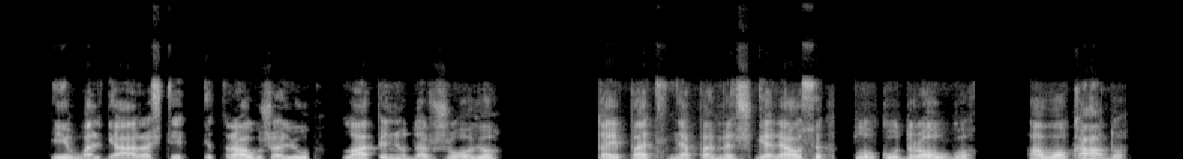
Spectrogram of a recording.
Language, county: Lithuanian, Šiauliai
